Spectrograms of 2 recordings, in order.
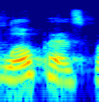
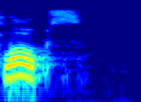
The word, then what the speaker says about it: Lopes: Everyone says Lopez, but it's Lopes. If you think about it. – Is that the Cape Verdean pronunciation? – Mm-hmm. L-O-P-E-S, yeah.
